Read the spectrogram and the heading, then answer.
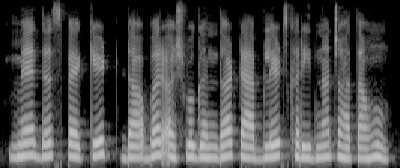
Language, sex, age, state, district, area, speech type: Hindi, female, 18-30, Rajasthan, Jaipur, urban, read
